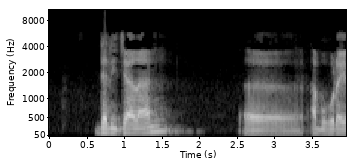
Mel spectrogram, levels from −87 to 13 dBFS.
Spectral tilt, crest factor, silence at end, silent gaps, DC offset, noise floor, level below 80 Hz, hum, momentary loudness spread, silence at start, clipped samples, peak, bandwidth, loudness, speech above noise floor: -8 dB/octave; 18 dB; 0 s; none; under 0.1%; -66 dBFS; -50 dBFS; none; 12 LU; 0.65 s; under 0.1%; 0 dBFS; 6.2 kHz; -17 LUFS; 50 dB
